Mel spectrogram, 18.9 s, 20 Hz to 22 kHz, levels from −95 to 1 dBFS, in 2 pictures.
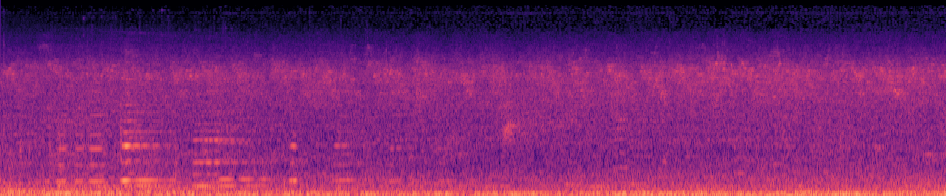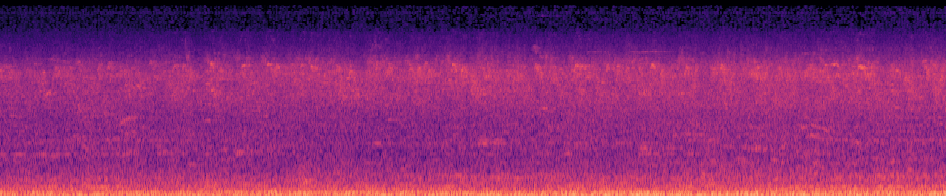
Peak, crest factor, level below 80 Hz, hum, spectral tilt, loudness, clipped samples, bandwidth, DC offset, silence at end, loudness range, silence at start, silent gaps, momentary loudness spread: -8 dBFS; 16 dB; -26 dBFS; none; -4.5 dB/octave; -26 LUFS; under 0.1%; 12.5 kHz; under 0.1%; 0 s; 6 LU; 0 s; none; 6 LU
